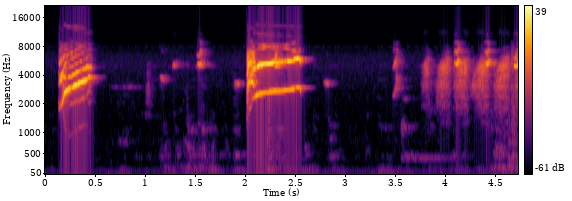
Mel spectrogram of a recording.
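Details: Red siskin of the double pastel mutation, in breeding condition in November 2023: two loud ringing slurred calls about two seconds apart, then a soft buzzy twittering trill over faint low rumbling.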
